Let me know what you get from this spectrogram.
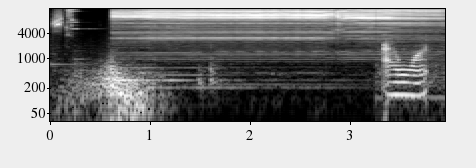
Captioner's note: tattoo gun buzzes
